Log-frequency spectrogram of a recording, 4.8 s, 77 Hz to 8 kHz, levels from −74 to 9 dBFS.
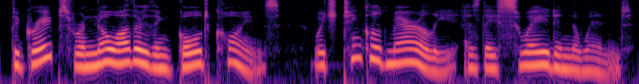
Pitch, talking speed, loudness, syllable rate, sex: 215 Hz, 215 wpm, -17 LUFS, 5.4 syllables/s, female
